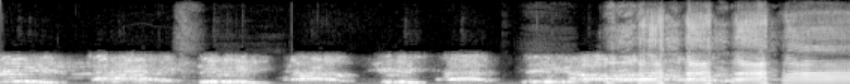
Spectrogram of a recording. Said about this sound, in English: And actually, talk about a cheer. I think these guys want to give a little cheer here. What do we got, boys? What do we got?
